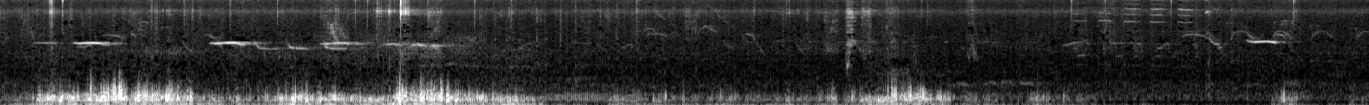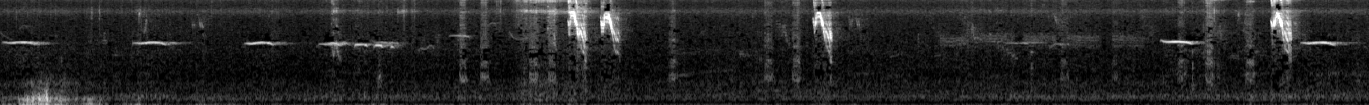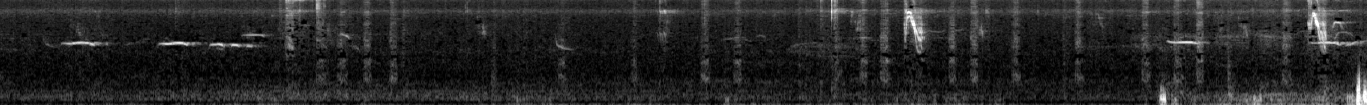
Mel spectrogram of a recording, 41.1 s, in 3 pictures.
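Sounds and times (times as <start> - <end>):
small bird chirping: 0.0 - 22.4, 23.2 - 27.3, 27.9 - 31.5, 32.1 - 41.0.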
